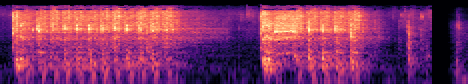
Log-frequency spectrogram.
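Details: Scooter sitting for years: small single revs in bursts with rapid ticking clatter from front valve train, dies off throttle; owner suspected loose valve, no broken valves found, may need to adjust valves at TDC. Tight valve clearance.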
